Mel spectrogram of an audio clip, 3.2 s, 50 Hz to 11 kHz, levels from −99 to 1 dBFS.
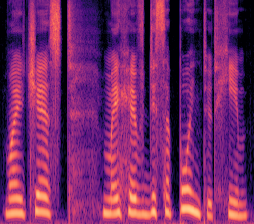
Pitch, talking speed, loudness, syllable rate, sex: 210 Hz, 115 wpm, -18 LUFS, 3.5 syllables/s, female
